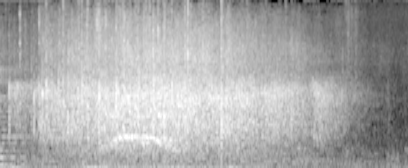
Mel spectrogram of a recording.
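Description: Audience applauding, building for about two seconds and then fading out about five seconds in.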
